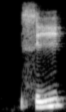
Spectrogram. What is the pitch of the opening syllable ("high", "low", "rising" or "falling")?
rising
